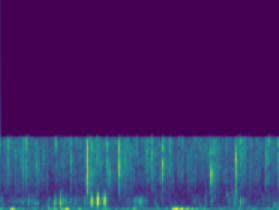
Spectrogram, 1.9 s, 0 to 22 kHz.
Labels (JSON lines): {"label": "biophony, damselfish", "recorder": "SoundTrap 500"}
